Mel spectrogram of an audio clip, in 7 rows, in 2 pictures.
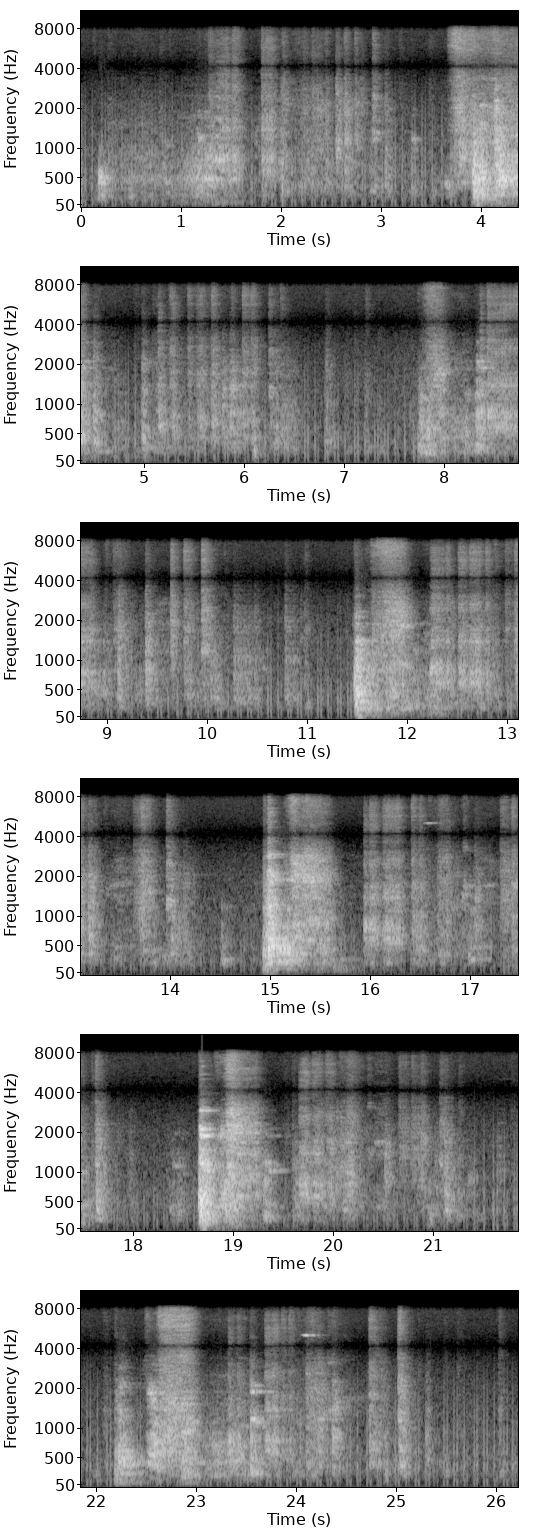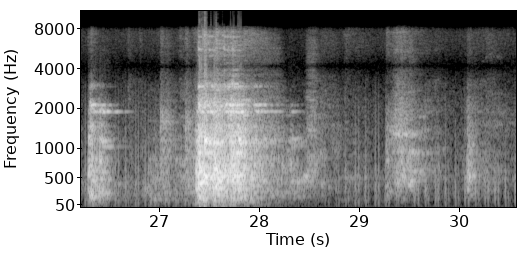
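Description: A man's forceful exhales and grunts, one every three to four seconds, as he does reps of barbell squats with 230 lb. The loudest comes near the end.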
